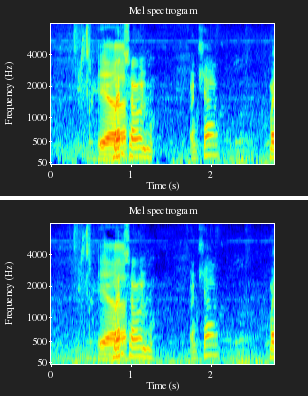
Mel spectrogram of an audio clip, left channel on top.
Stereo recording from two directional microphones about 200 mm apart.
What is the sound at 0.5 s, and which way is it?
Speech, 10° left (ahead or behind).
